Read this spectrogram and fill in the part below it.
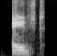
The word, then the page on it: aged: British English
